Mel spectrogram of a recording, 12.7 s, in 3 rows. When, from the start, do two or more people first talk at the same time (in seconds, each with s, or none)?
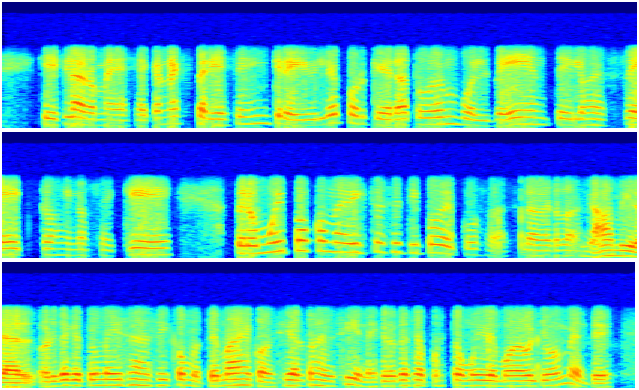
none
